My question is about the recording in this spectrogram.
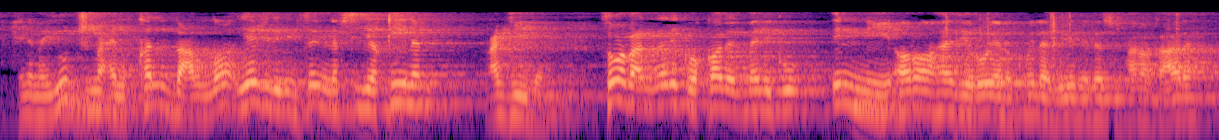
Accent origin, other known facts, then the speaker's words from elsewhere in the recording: Egypt; وانت عارف الروتين اصلا عندنا في مصر،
